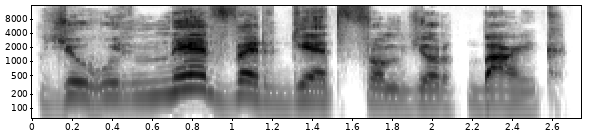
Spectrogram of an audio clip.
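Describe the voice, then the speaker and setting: A man's voice: on the high side, animated, slow pace, no echo, studio quality. Man explaining business lessons. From Greece. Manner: explains with worked numbers and lessons, laughs wryly. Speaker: guest, board game publisher. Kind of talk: interview answers.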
